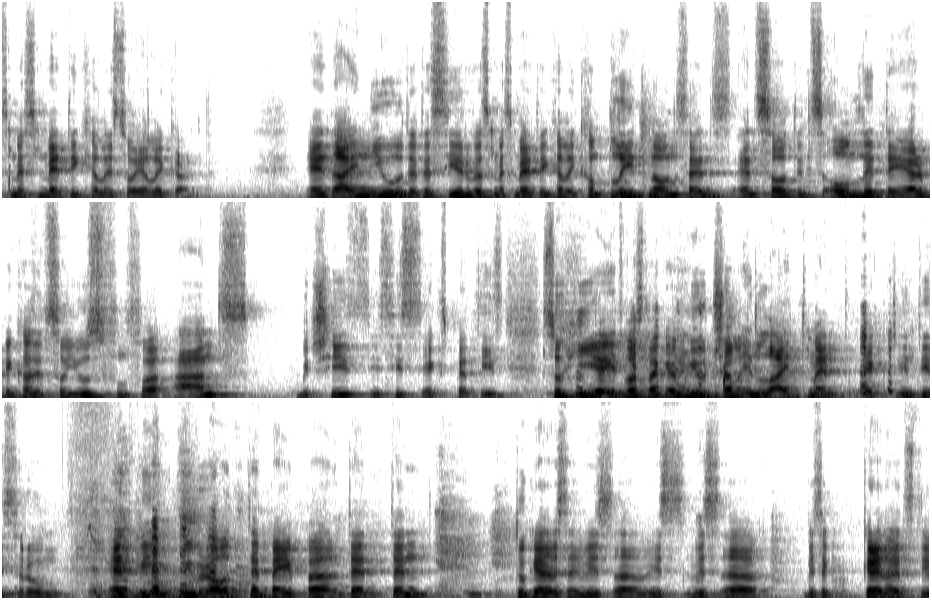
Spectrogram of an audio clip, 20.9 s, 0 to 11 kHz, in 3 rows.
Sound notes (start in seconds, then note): 15.1 laughing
